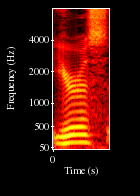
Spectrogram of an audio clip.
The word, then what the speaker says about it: Urus: So guys, after extensive research, this is how you say it. As urus. It really is urus, so we're not getting scammed.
